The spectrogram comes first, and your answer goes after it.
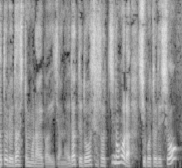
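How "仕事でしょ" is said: normal talking voice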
